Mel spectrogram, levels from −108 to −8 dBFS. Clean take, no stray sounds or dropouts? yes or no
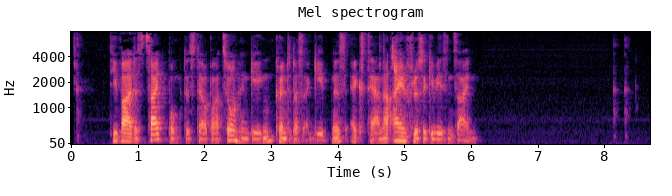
yes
